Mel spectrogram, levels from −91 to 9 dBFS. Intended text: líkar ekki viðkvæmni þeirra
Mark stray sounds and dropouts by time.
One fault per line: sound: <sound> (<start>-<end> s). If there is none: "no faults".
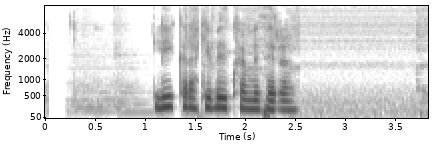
no faults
